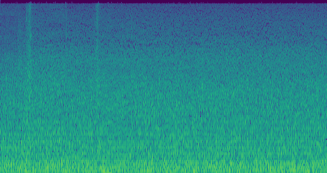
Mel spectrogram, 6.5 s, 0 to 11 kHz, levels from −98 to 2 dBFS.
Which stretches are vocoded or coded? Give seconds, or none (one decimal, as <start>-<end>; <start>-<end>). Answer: 2.0-2.6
